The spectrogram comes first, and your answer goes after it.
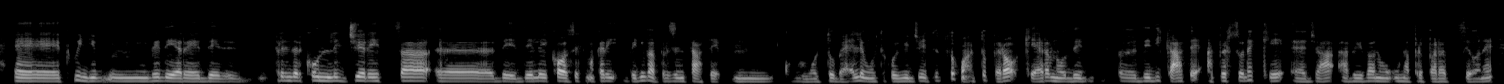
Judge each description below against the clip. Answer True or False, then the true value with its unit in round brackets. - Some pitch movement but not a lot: False (2.3 semitones)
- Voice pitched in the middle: True (150 Hz)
